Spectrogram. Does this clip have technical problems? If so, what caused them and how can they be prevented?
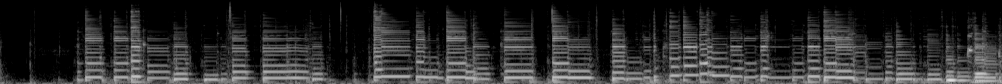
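No technical problems are audible.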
